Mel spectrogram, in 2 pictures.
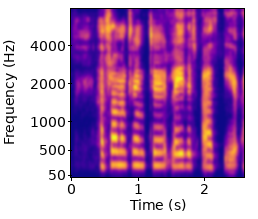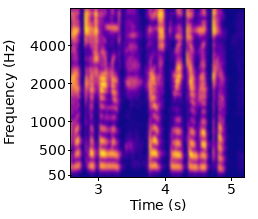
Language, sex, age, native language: Icelandic, female, 20-29, Icelandic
